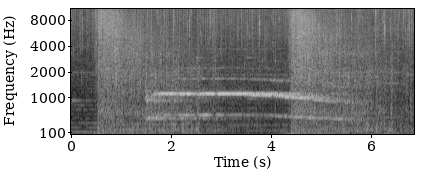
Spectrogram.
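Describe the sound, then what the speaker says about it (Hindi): A strong storm on a stormy village night, with a steady roaring wash of wind and rain-like hiss and a long howling, whistling gust that swells and fades in the middle. "इतनी तेज हवा चल रही है, तूफान आया हुआ है"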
